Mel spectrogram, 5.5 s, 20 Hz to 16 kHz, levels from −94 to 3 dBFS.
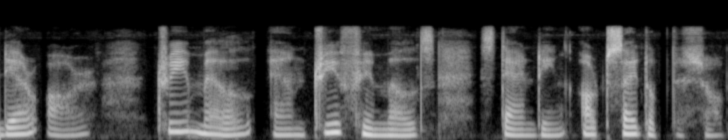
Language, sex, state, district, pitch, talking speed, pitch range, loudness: English, female, Arunachal Pradesh, Lower Dibang Valley, 170 Hz, 130 wpm, 160-190 Hz, -19 LUFS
